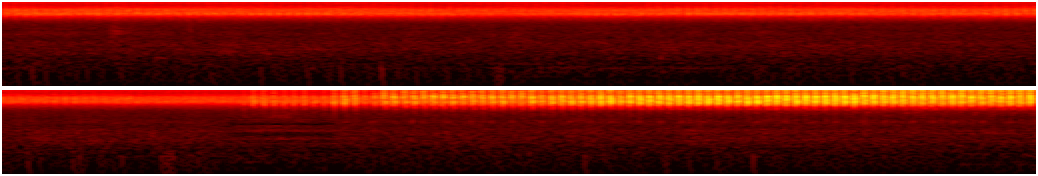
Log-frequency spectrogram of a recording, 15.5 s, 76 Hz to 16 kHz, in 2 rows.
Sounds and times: Single Cicade or Cricket 0.0 - 15.5

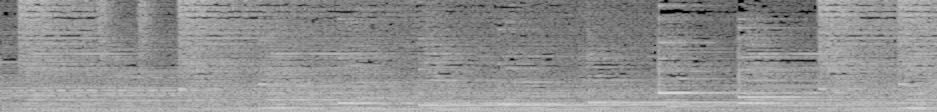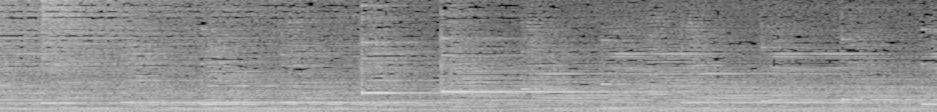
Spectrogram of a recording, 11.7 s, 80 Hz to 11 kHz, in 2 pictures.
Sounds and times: piano 0.0 - 11.7

